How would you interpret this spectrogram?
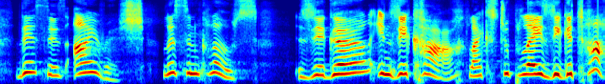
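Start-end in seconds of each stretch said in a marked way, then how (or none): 3.0-6.1 put-on accent that comes out French-sounding. Insisting the accent is Irish and repeating the practice sentence, in a French-sounding accent. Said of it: "that's French".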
